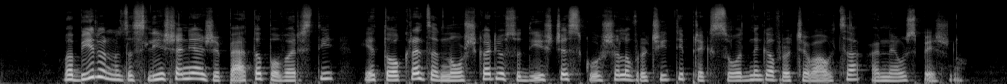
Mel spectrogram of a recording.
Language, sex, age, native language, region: Slovenian, female, 30-49, Slovenian, Posavska region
